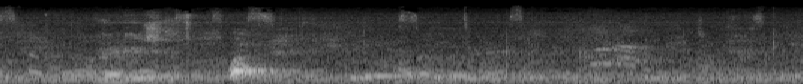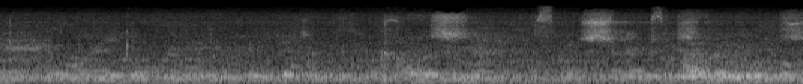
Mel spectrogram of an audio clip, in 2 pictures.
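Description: A man speaks steadily through a loudspeaker in a large echoing hall.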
